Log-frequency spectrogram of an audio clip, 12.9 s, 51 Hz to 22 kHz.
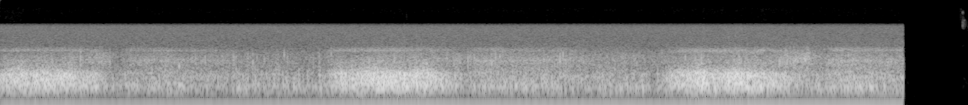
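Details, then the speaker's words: Recap example of normal vesicular breath sounds: soft, low rustling breaths swelling and fading about 14 times a minute. "let me show you just um a little bit of a recap um from the vesicular sun it's like this"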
